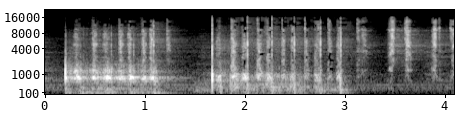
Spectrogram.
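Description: Large, dark, solid steel scissors, held close by fingers, are snipped and rubbed blade against blade with no paper. The result is a rapid series of dry, rasping metallic scrapes and crisp, bright clicks with a faint ringing tone near 875 Hz. Two sharp snaps open the first and second bursts, and the clip ends with a few isolated clicks.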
